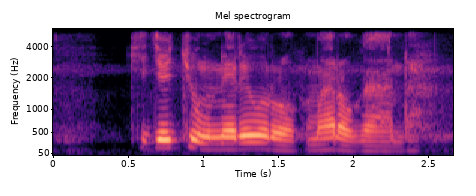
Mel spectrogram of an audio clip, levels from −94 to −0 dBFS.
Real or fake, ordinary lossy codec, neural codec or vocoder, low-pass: real; none; none; 5.4 kHz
